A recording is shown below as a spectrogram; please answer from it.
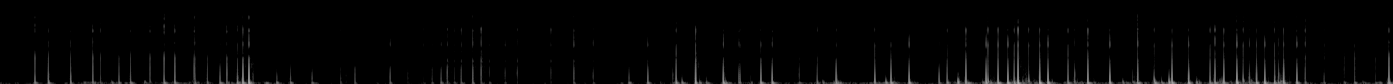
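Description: An acrylic object is tapped in quick, irregular bursts of dozens of short, dry taps. Each tap has a soft low thump with a faint bright click and dies away almost instantly. The taps grow denser and louder toward the end of the clip.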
